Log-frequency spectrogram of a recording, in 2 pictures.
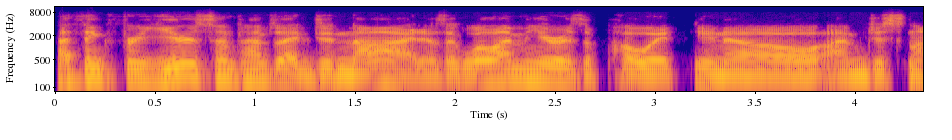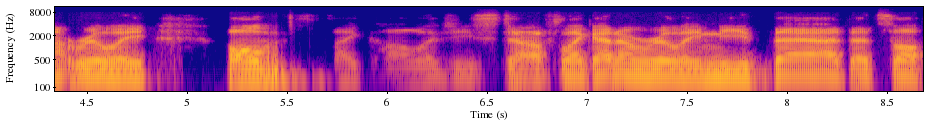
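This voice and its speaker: A man speaks in an ordinary speaking voice at a fairly low pitch. His intonation is lively. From United States. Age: 50s. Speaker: poet and storyteller. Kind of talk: interview answer.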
